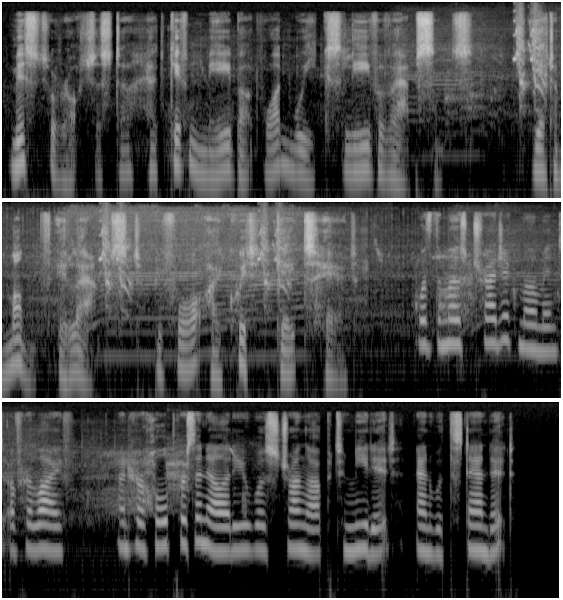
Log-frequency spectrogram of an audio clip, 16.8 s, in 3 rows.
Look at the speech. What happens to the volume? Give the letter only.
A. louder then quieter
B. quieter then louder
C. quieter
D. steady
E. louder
D.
